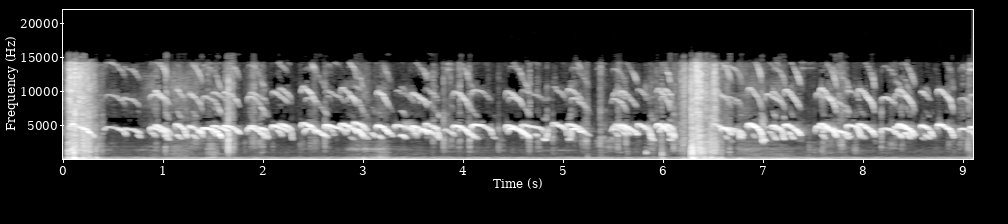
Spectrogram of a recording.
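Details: Many chicken chicks calling nonstop, their thin high peeps bending up and falling, crowded so closely they form a chattering stream, broken by two loud rustling bursts near the start and after six seconds.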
